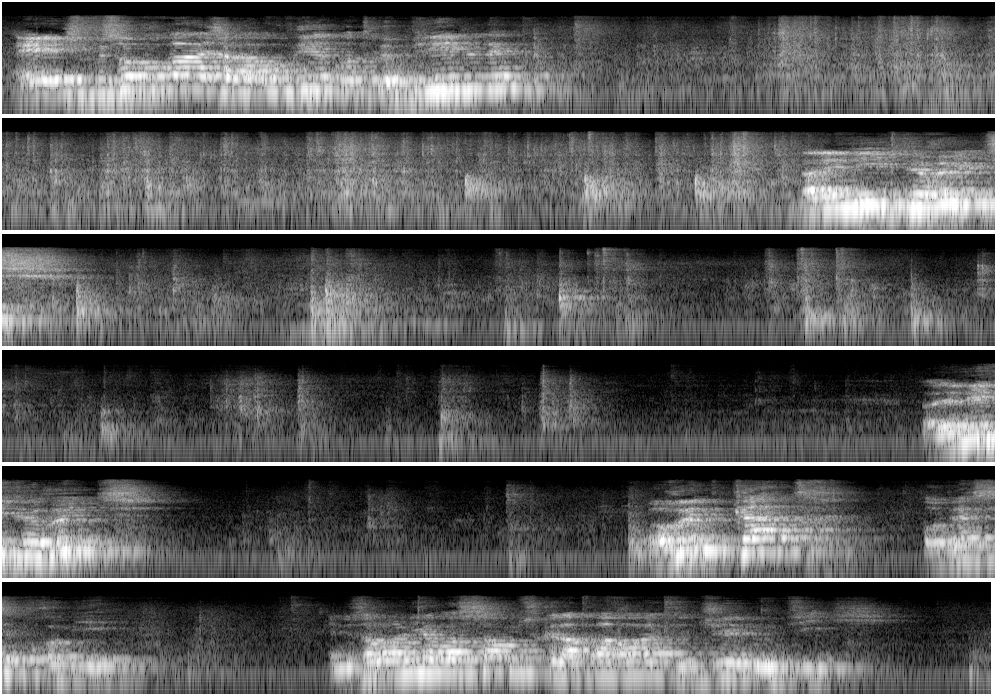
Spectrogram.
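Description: A man speaks calmly in bursts, in a room with some echo.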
